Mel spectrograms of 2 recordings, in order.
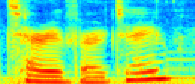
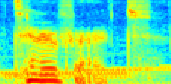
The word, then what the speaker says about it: Terre Verte: keep calling this as Terre Verte, but it seems the correct, or at least the French pronunciation for this color name is Terre Verte.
